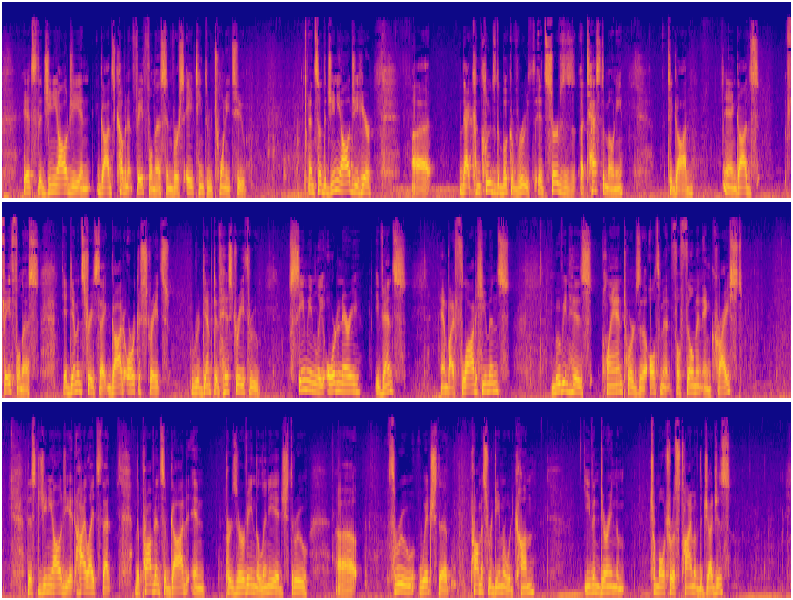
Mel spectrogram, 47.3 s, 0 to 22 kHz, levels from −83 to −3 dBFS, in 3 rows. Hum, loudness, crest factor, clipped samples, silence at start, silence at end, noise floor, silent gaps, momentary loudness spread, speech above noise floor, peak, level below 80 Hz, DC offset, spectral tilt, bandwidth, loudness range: none; -16 LUFS; 16 dB; under 0.1%; 0 s; 0 s; -38 dBFS; none; 18 LU; 22 dB; 0 dBFS; -42 dBFS; under 0.1%; -4.5 dB/octave; 15.5 kHz; 2 LU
